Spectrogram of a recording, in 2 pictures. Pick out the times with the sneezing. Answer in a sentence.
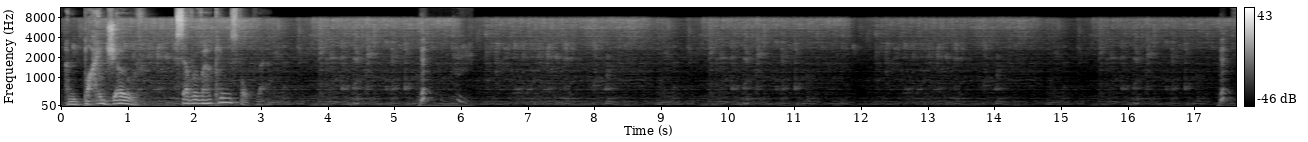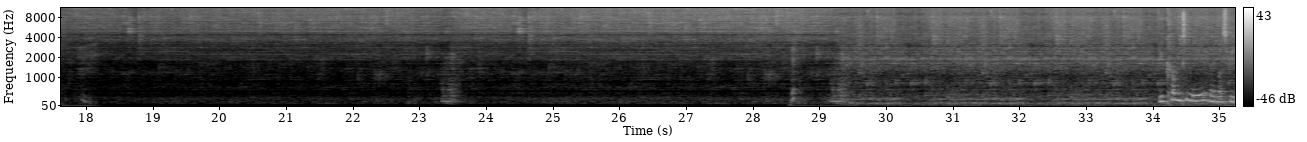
You can hear the sneezing from 5.3 to 6.2 s, from 17.3 to 18.1 s and from 28.5 to 29.4 s.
